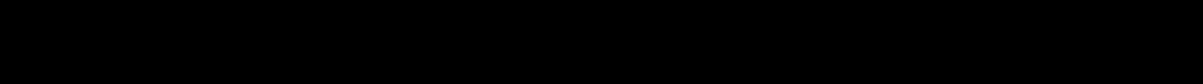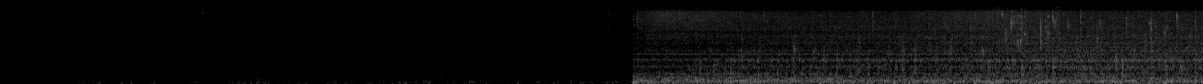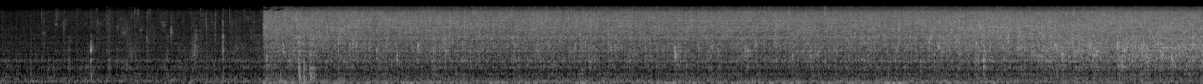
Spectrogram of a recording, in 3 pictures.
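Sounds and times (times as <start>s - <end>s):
chicken deep-frying in oil: 18.4s - 36.0s
oil crackling and popping: 18.4s - 36.0s.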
